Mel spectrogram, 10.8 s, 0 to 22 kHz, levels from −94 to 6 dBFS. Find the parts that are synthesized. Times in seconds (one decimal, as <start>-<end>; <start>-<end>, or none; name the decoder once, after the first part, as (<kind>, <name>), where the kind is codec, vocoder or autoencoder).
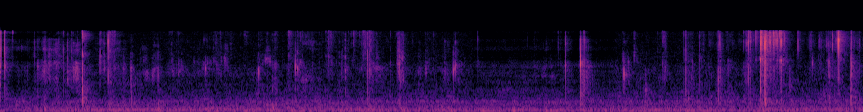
0.0-0.6 (codec, SNAC); 5.9-7.7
